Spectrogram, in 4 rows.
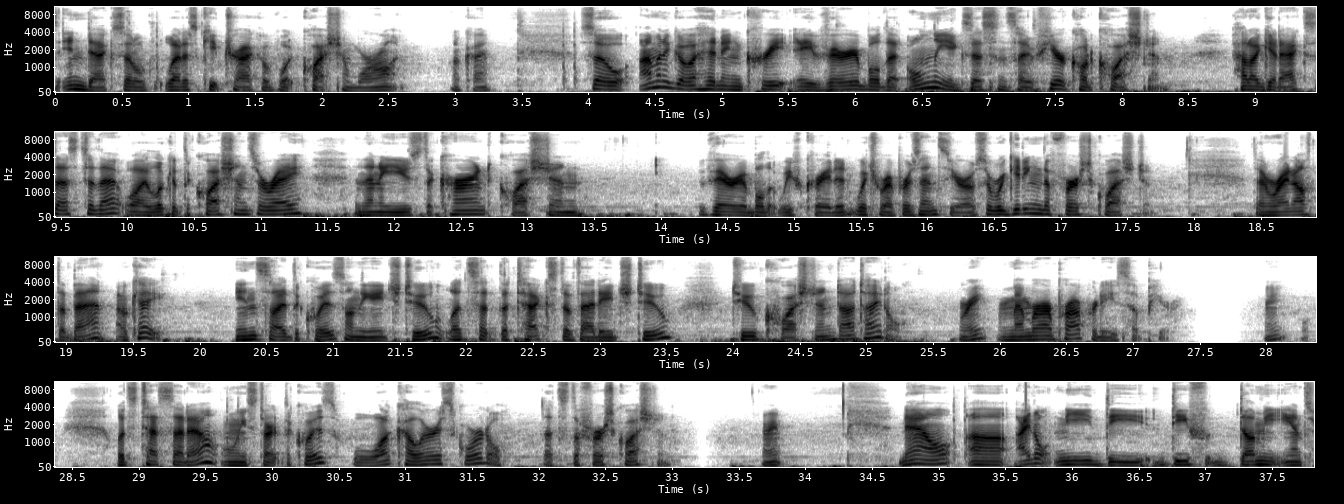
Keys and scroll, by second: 11.7-12.7 typing, 17.9-19.0 typing, 20.2 super+2, 20.4 super+Right, 21.4 super+., 21.9-22.8 typing, 25.1 super+e, 25.2 super+Right, 36.8 shift+Return, 36.9-37.8 typing.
